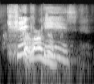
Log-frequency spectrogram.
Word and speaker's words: chickpea: Chicken peas. – Chickpeas. There's no E-N, just chick.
